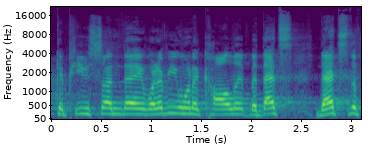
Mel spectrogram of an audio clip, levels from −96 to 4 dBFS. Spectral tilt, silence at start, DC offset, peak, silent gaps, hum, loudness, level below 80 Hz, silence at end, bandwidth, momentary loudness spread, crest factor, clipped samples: -5.5 dB/octave; 0.05 s; under 0.1%; -6 dBFS; none; none; -21 LUFS; -68 dBFS; 0 s; 16 kHz; 8 LU; 16 dB; under 0.1%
